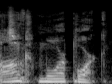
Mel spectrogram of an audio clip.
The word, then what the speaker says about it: Ankh-Morpork: I'm sure you just totally mispronounced that, and we're going to hear about it on the internet. Ankh-Morpork.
